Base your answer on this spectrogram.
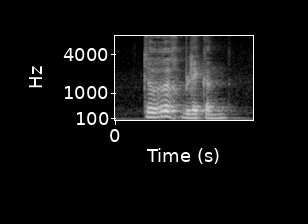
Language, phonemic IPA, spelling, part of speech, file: Dutch, /t(ə)ˈrʏɣblɪkə(n)/, terugblikken, verb / noun, Nl-terugblikken.ogg
- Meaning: plural of terugblik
